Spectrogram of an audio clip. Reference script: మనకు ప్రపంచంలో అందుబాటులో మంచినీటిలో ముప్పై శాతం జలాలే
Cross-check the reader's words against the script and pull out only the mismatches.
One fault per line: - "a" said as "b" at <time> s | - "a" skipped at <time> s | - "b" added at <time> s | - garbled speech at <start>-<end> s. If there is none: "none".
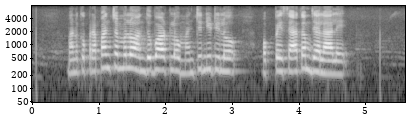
none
